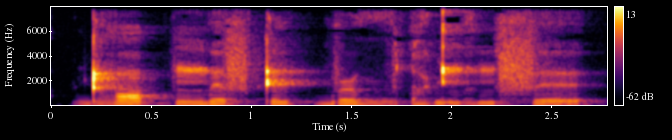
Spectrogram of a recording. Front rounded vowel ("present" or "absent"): present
